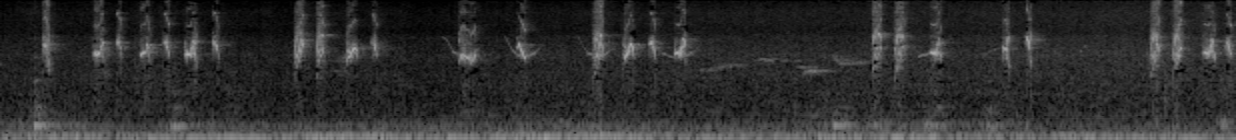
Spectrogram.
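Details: Sunbird called kolibri wuling in gacor roll tembak song, piercing high chirps in uneven pairs and triplets with soft downslurred whistles, steady low background hum throughout.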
